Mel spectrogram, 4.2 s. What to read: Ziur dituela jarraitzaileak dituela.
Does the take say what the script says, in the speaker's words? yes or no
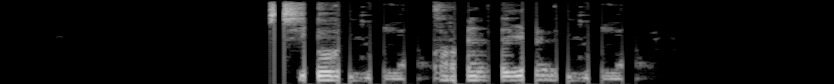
yes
